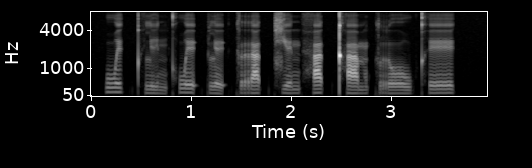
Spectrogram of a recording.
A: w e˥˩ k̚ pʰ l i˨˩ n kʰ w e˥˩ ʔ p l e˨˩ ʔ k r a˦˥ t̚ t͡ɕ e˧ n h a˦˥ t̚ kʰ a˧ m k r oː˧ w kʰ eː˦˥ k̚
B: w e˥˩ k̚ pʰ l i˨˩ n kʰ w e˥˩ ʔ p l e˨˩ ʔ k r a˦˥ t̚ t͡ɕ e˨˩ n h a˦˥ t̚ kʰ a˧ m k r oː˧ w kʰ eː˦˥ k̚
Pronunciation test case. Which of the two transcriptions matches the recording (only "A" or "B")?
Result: A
